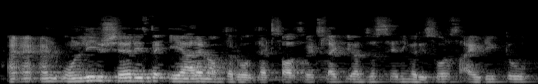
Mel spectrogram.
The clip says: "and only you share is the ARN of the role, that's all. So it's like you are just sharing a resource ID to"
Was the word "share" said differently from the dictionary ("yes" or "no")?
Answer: no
